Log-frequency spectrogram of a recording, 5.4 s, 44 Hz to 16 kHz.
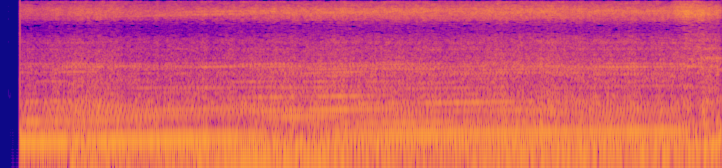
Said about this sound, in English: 5.9-liter twin-turbo V8 that redlines at 8,800 RPM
